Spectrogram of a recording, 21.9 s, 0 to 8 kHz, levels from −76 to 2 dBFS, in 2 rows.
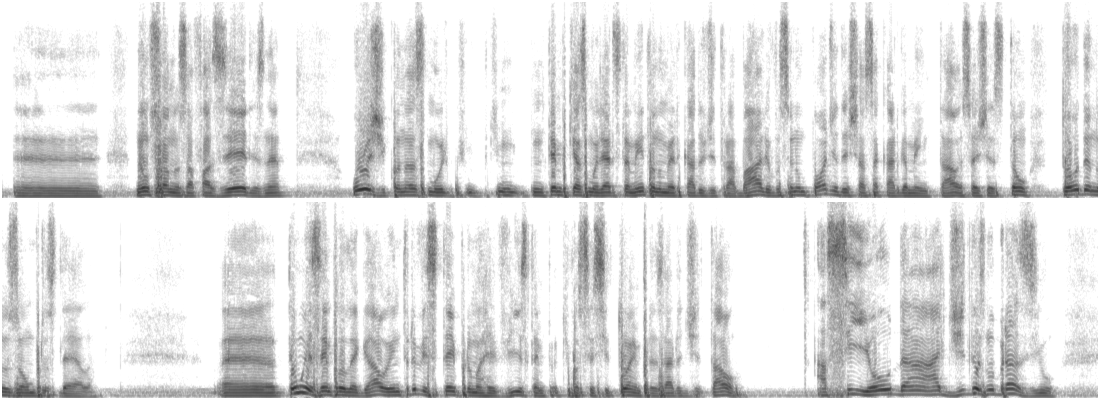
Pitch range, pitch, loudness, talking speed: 110-135 Hz, 120 Hz, -25 LUFS, 150 wpm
